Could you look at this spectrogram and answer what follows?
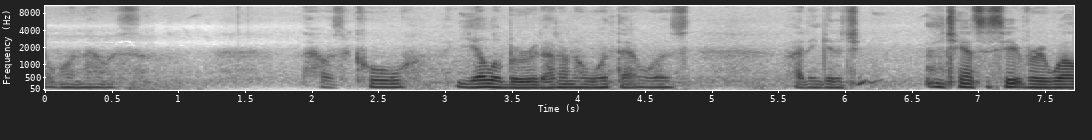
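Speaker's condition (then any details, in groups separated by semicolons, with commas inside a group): No condition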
